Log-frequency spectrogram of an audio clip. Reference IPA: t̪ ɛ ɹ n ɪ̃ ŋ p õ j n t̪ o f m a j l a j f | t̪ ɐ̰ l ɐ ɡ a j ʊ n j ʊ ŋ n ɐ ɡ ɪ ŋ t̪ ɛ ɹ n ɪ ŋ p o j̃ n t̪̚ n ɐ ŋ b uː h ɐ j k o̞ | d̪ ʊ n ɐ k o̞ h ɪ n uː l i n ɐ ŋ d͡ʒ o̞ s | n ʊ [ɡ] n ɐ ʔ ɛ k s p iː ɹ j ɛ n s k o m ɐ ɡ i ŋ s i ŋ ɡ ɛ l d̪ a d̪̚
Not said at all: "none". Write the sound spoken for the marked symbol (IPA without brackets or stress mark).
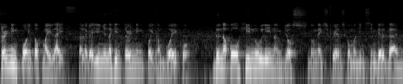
ŋ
